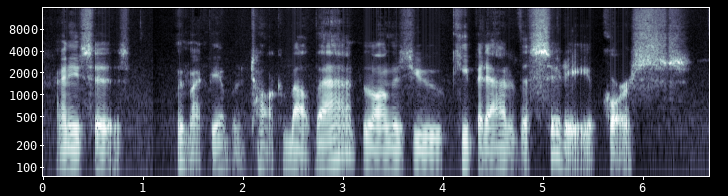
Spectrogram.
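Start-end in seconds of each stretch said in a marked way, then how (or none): 1.3-6.4 low, secretive, confiding conspiratorial voice. Narrating a scene to Trey, a man leans in to speak, lowered voice. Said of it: "he lowers his voice and leans in".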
